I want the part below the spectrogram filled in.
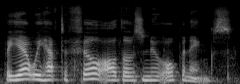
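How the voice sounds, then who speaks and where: A woman's voice: mid-range voice, fairly even intonation, a little fast, warm tone. A woman giving unscripted interview answers as a local housing official.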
